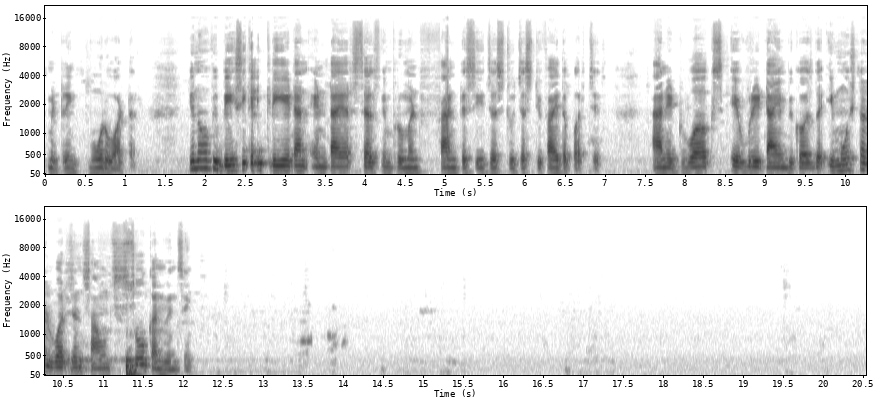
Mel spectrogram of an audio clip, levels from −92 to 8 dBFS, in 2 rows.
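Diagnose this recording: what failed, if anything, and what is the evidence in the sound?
A repeated buffer fault at the driver/buffer stage shows up from 5.01 to 5.04 s, just before "just to justify the". A tiny slice of audio plays three times in a row with hard joins, heard as a brief buzz-like stutter rather than a clean word. The repeating segment is about 10.7 ms long, which fits a 512-sample buffer. Fresh data missed its deadline, so the device replayed the last buffer twice and about 20 ms of audio was lost.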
